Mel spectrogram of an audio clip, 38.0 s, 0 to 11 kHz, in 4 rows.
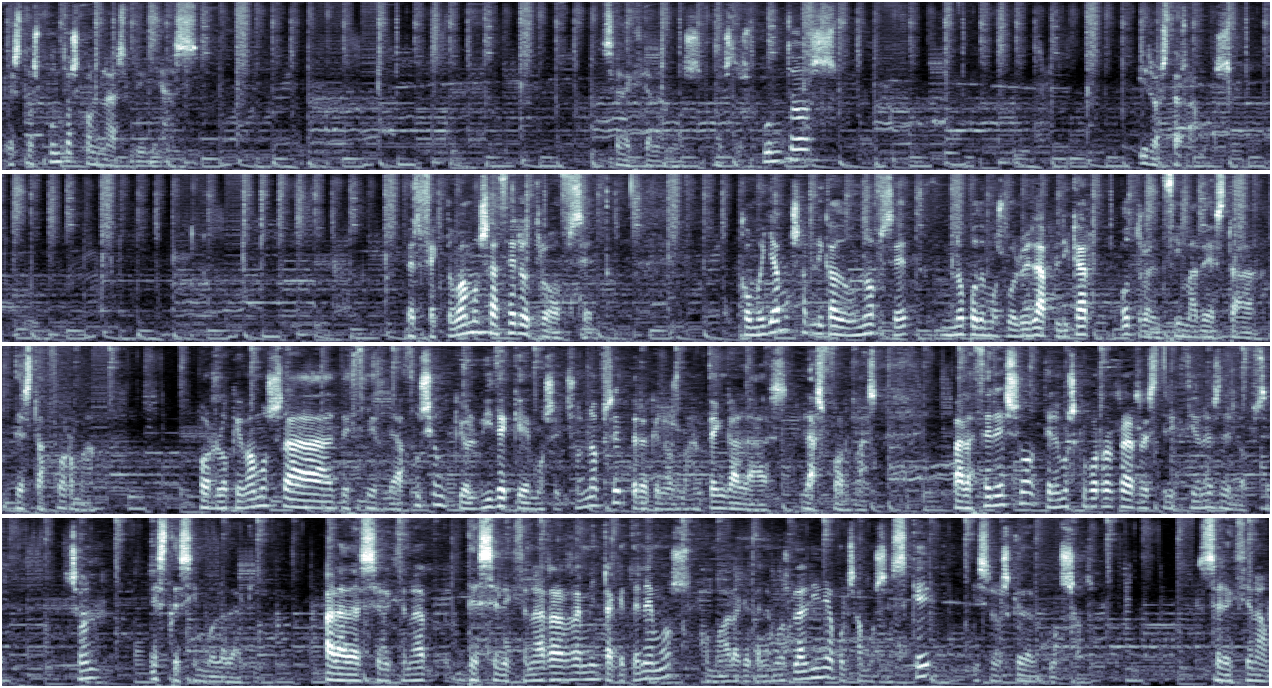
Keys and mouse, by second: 0.7 click, 3.9 click, 30.8 Delete, 32.6 click, 35.2 Escape.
